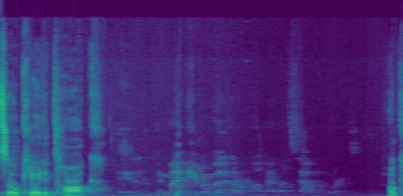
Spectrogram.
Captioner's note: chatter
